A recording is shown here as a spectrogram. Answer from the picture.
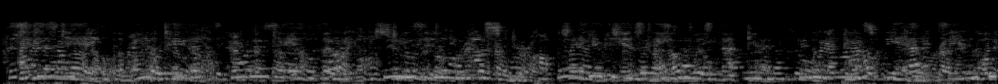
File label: female synthconv 250ms 5cm; SiSEC08; SiSEC underdetermined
